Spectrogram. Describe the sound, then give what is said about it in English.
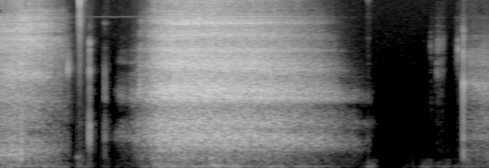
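A single deep breath drawn in, a long, loud, airy rush that swells over about two seconds and then tapers away, preceded by a few faint clicks. “let's all take a breath in here.”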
